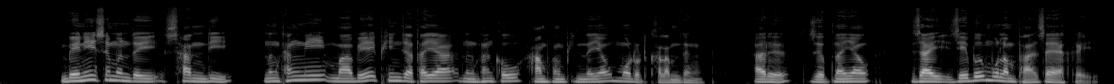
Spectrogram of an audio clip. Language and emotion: Bodo, neutral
